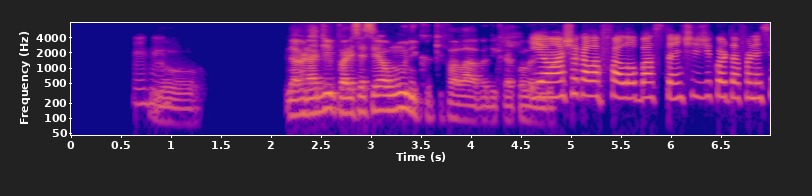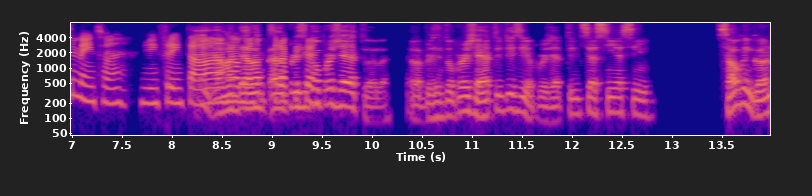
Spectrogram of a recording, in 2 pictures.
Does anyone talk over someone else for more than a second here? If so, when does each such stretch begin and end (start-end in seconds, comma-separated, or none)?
8.2-9.6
